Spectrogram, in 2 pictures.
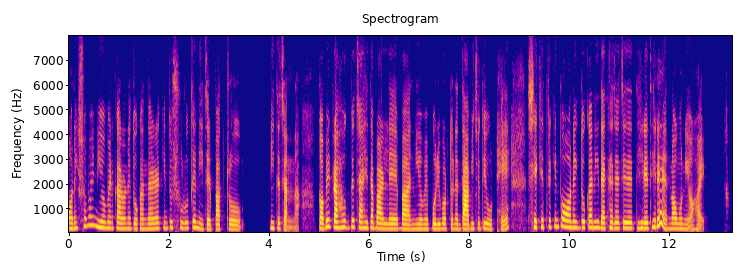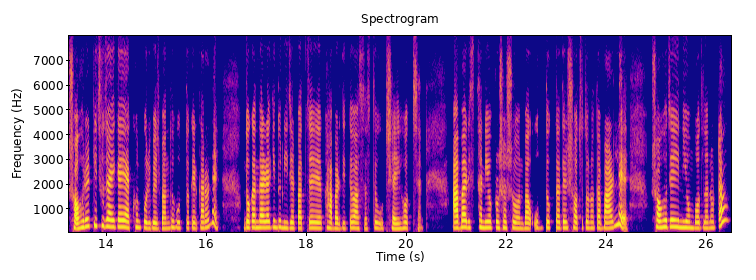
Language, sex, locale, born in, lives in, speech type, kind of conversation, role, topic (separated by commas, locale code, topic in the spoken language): Bengali, female, bn-BD, Bangladesh, Bangladesh, read, expert-assistant, expert, পরিবেশবান্ধব সহজ অভ্যাস গড়ে তোলা যায় কিভাবে?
